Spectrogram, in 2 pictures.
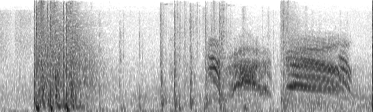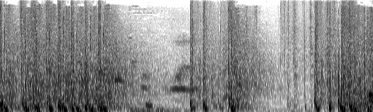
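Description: Video game gunfire in rapid automatic bursts, loud and close, broken by pauses filled with groaning and strained voices, with shooting returning in heavy dense volleys.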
